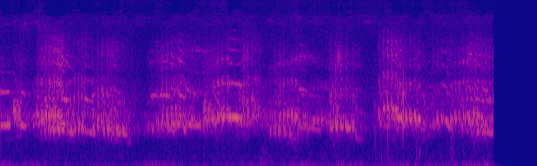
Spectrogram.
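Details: Sandhill crane flocks on fall migration over the South Okanagan near Osoyoos, British Columbia; a dense chorus of rolling, croaking trumpet calls in pulsing groups, ending abruptly in silence.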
